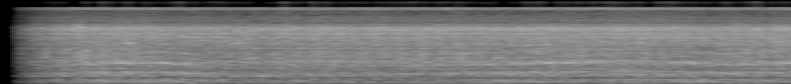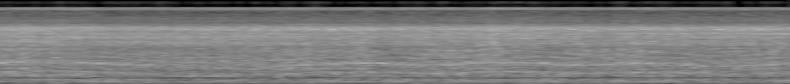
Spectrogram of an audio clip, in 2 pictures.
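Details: Opel Astra J engine running with a busy mid-range rattle over the idle and slight knocking toward the end; cause not identified.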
